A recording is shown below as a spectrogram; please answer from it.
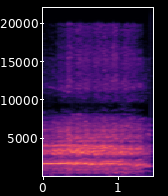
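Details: Friesian horse whinnying during a first lunging session, a loud, shrill, sustained tone held steady for over a second with a rich stack of overtones, ending slightly lower; little background noise.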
